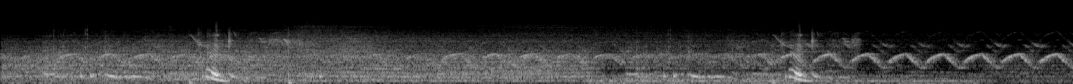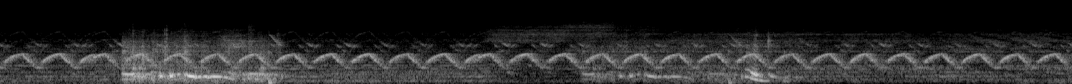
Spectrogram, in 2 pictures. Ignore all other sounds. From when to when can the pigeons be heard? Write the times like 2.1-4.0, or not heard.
0.4-3.2, 6.2-8.6, 11.9-13.6, 16.6-18.8.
